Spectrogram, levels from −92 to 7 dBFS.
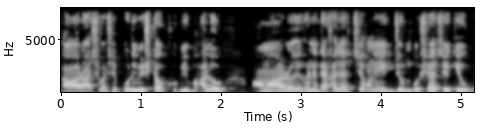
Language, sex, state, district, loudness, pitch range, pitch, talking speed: Bengali, male, West Bengal, Kolkata, -15 LUFS, 125-140 Hz, 135 Hz, 175 wpm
